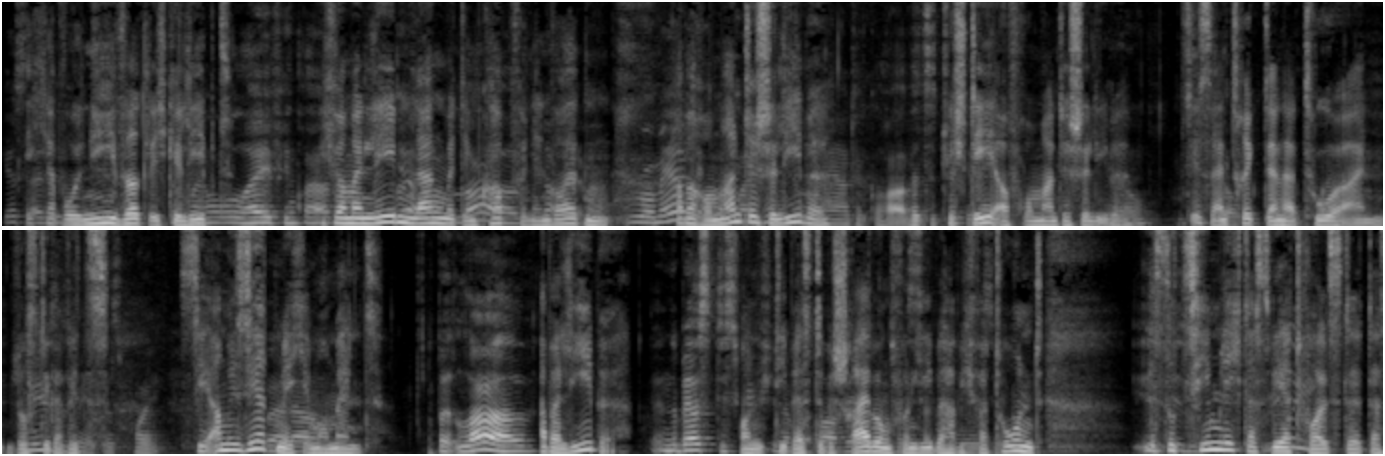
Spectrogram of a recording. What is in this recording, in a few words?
Voice Over; ARTE; Hippie Folk Goddess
